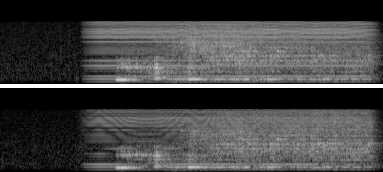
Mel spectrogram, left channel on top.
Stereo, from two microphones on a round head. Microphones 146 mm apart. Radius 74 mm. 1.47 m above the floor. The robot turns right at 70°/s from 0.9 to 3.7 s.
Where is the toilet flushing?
80° left, 1.8 m; by 3.7 s 100° right, 1.8 m.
